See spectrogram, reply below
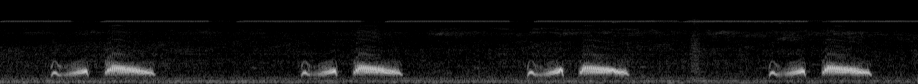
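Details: Spotted dove cooing: a soft two-part phrase, a short rising note and then a longer, fuller coo, repeated about every two and a half seconds, four times, with a steady faint high electronic whine behind it.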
